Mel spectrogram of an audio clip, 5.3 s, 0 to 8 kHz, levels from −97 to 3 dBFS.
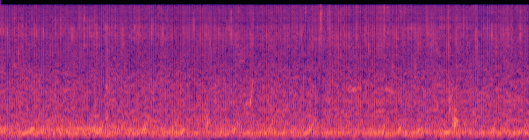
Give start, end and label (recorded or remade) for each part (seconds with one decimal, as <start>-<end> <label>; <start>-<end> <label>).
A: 0.0-5.3 remade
